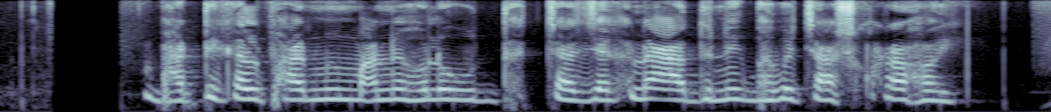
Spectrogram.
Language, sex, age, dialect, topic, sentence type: Bengali, male, 25-30, Northern/Varendri, agriculture, statement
